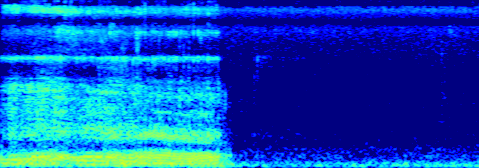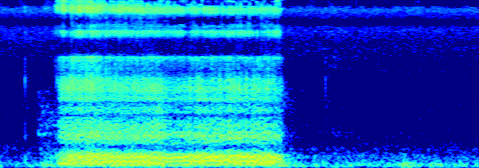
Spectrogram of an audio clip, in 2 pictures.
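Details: Two long, loud, buzzing snores about four seconds apart, with quiet pauses between, from a sleeping dog; heavy snoring.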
